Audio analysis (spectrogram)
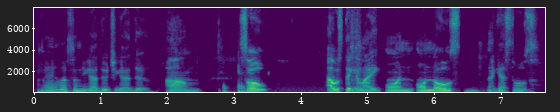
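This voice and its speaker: A joking podcast co-host with a low voice, talking in loose slang and cursing freely. His voice is recorded close and dry, with no room sound, and he laughs a lot between lines. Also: a little slow, no room sound. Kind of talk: casual podcast chat.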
